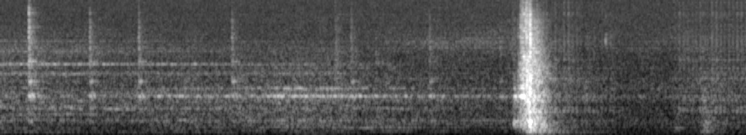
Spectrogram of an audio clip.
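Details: Recently installed Worcester Greenstar Ri boiler heating a hot water tank: quiet ticking and faint hum, then one loud sharp bang as it ends a heating cycle, with hissing before or after; owner asks if normal.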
